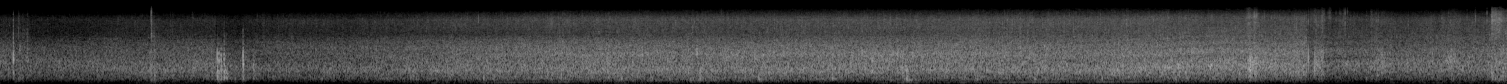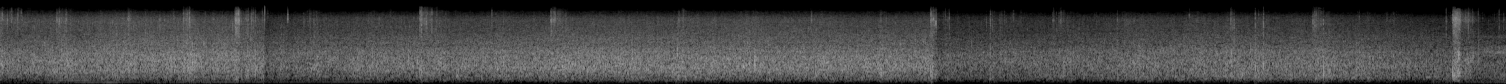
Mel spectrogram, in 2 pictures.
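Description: Shallow rocky brook tumbling over stones: a steady rush of water that grows louder a few seconds in and eases off somewhat near the end.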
